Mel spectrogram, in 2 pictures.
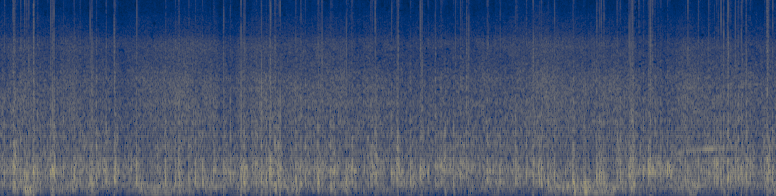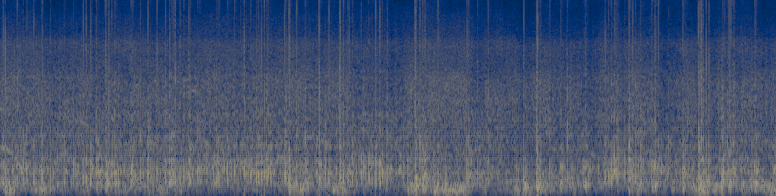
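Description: Fireworks display: a dense, continuous barrage of aerial shell bursts and crackling, many cracks overlapping.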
